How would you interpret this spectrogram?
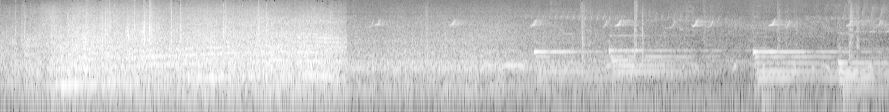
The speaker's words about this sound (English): The chauffeur backs the car out of the drive.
